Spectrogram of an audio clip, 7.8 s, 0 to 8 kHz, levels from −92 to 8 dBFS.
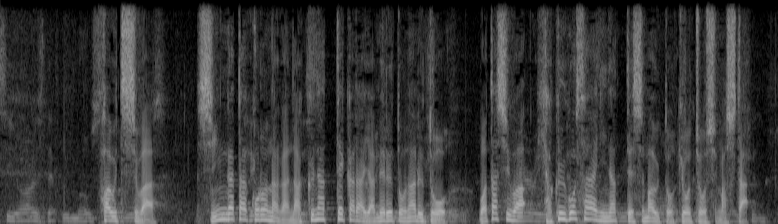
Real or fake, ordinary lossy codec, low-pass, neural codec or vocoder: real; none; none; none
